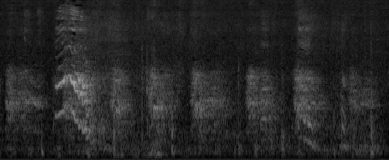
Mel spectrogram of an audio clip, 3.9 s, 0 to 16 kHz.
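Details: Cavalier King Charles Spaniel puppies from a litter born 7 April 2014 in Spain, wanting to get out: a run of high, urgent whining yelps repeated about every half second, with a woman's exclamations nearby.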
